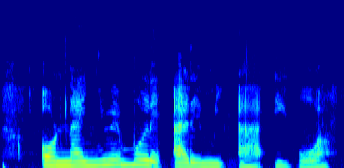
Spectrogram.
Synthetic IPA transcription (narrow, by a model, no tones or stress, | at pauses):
ɔnaɲwɛmuɺɛaɺɛmiaiɣua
